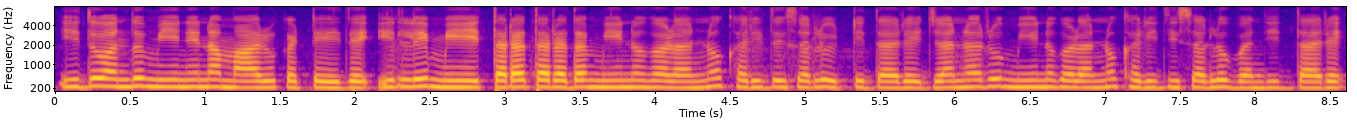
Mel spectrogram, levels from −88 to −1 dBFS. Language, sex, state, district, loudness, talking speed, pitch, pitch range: Kannada, female, Karnataka, Dharwad, -15 LUFS, 105 wpm, 230 Hz, 220-240 Hz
